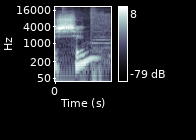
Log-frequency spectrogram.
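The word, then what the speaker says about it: Xin: aus, aber ich glaube, obwohl eigentlich müsste ja Shin ausgesprochen sein im Chinesischen. Also Sinn, Yin, Shin. Weil X irgendwie als so eine Art Chi ausgesprochen wird, for whatever reason.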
